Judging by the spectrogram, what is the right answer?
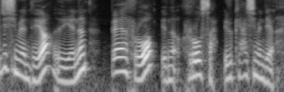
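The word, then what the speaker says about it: rosa: 단어의 첫 글자에 왔기 때문에 로사가 아니라 로사 이렇게 굴려주셔야 돼요.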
